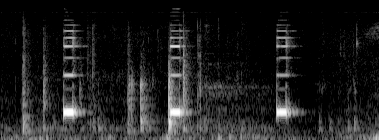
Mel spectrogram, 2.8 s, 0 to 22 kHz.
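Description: A multifunction RJ45 network cable tester with a 4-inch touch screen gives three short, sharp electronic beeps, evenly spaced about a second apart. Each beep is close and clear, with quiet handling noise between them and no speech.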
